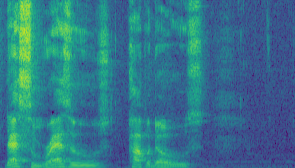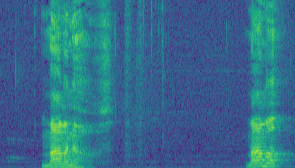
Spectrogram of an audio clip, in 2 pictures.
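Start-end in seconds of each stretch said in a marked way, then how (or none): 5.0-8.7 slow, louder triumphant call; shouting his joy to mama; loud, emotional praise; proud call out. Real, not acted.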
